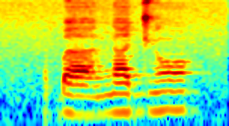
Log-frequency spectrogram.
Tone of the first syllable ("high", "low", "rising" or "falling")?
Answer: low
